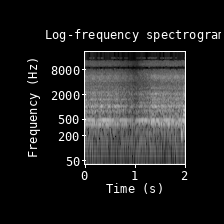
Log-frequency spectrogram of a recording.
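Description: Electric bowl-lift stand mixer running, its motor giving a steady hum with two held tones as the beater mixes a batter of butter, brown sugar and eggs. The sound dips briefly about halfway through, then picks up again.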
